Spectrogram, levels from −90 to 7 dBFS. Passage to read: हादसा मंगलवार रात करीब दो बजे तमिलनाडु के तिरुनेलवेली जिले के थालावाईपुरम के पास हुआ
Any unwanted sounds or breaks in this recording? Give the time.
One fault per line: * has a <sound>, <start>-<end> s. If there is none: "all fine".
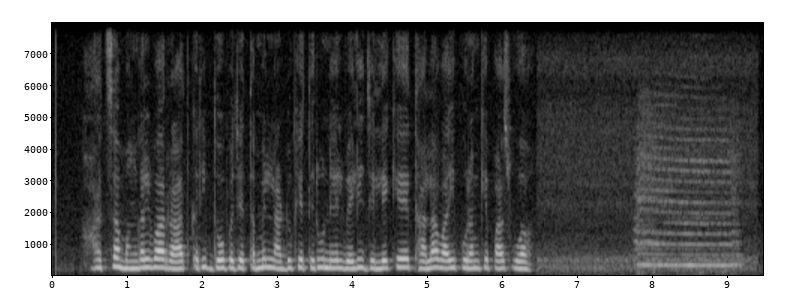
* has a squeak, 7.7-9.3 s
